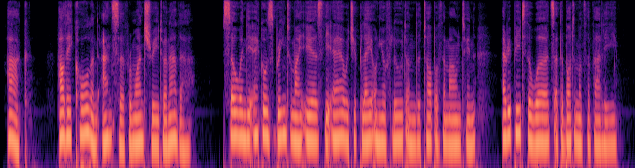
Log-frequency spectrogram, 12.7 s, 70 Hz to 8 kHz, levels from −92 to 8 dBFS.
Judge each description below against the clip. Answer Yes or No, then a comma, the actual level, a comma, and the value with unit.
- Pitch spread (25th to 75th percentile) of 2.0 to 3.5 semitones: Yes, narrow, 2.4 semitones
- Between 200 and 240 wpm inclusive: Yes, fast, 205 wpm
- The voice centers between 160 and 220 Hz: No, medium, 145 Hz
